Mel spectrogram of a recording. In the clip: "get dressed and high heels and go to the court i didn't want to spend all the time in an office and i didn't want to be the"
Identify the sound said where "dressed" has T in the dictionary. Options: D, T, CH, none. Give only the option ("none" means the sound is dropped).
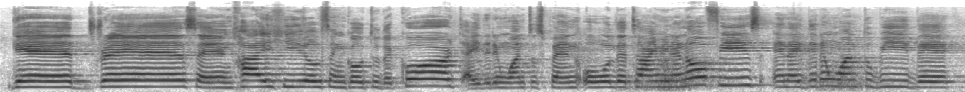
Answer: none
